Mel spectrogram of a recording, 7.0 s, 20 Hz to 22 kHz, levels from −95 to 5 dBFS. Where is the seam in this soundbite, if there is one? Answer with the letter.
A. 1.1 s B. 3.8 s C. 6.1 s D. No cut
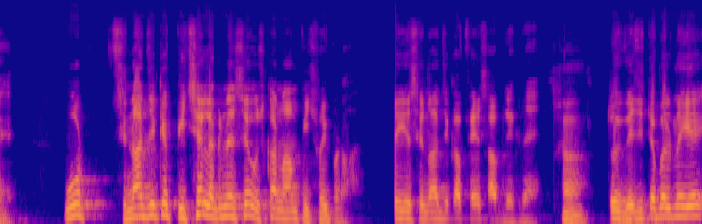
B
